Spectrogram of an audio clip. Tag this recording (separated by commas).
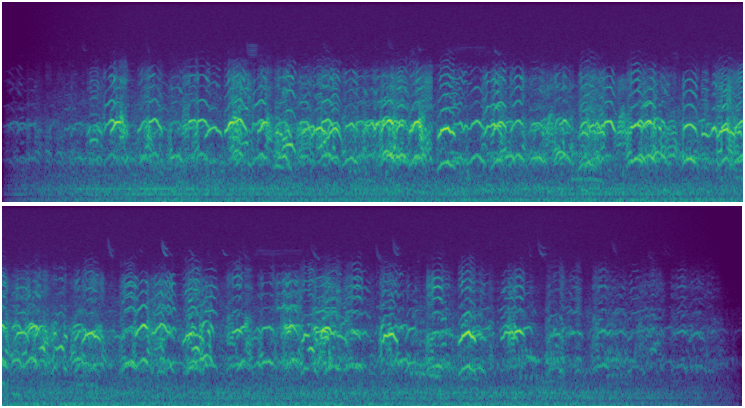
livestock, Fowl, Animal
